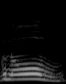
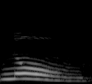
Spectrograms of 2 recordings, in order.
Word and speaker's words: gnome: It is not gnome. It is gnome. Okay? It is gnome. So just keep in mind, when there is N, G goes on a sleep mode.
